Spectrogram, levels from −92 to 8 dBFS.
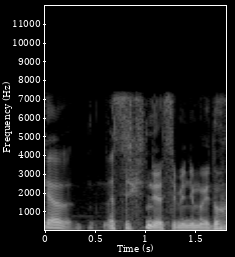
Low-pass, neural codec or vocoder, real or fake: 7.2 kHz; none; real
